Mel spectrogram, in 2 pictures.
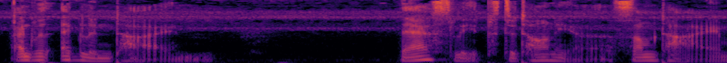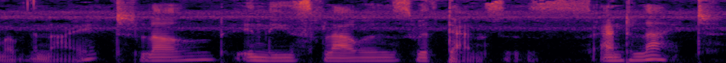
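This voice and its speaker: Commanding fairy king for a male actor: low, hugely varied, declamatory Shakespearean audio drama. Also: creaky, darkish tone, a little hiss or hum, full character voice, rough recording. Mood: hushed, scheming. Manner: theatrical, declamatory. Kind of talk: classical Shakespearean verse acting.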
